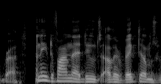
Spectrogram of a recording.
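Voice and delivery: ordinary talk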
